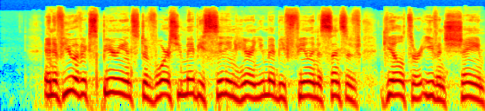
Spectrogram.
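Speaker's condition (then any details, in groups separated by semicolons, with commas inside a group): No condition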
